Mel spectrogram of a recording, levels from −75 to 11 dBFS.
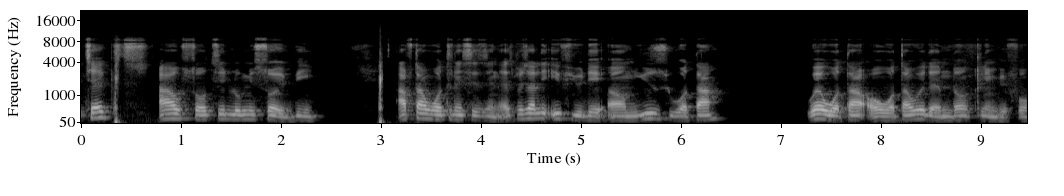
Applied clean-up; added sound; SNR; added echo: neural mask model DeepFilterNet 3.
